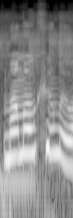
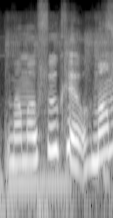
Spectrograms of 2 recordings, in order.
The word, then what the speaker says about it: Momofuku: Shoot, Momokumu, I think his name is. Momokumu? Momofuku. Fuku, yeah. Yes, Momofuku. Momofuku.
